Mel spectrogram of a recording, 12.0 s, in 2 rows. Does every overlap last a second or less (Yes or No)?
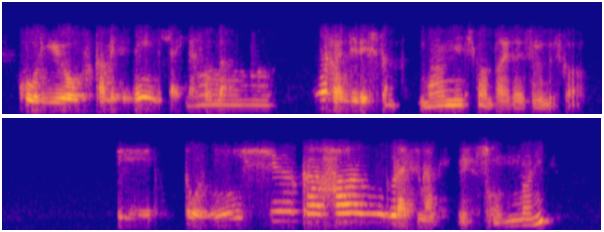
Yes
